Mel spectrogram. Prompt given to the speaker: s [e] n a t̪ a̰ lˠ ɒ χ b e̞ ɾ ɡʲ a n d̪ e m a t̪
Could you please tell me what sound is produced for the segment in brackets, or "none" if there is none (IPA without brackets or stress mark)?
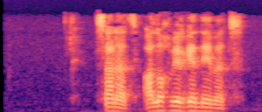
a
